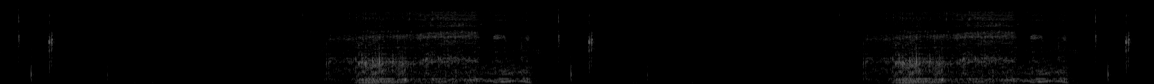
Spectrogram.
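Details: Sleeping dog snoring: two long, rattling snores about five seconds apart, with quiet pauses and a few soft clicks between them.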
